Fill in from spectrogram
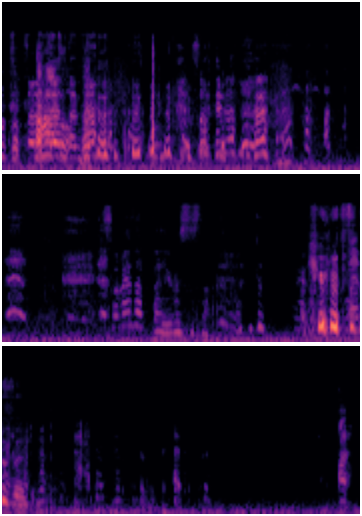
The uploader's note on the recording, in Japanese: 今回はドライブ収録です！といっても停車した車のなかだから、。エンジン音うるさくなくて聞きやすいこと請け合い！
